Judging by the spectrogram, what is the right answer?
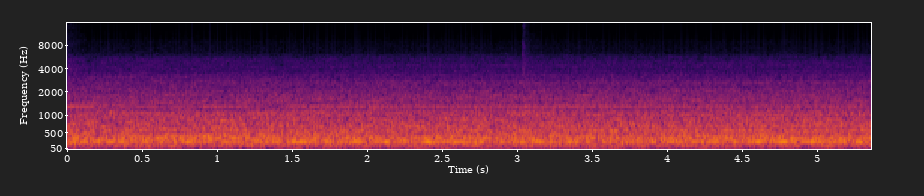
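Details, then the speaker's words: Garage heater with its front plate red hot, measured at about 70–73 dB: a smooth, constant low rumble with a faint hum and no pulsing, maybe louder than the previous heater but deeper-sounding; normal burner operation. "I think 70 73 I think it's a little bit louder than what that one was I don't remember that I don't remember what I just registered on that one but like I said the sound it might be a little bit louder but it's a much deeper sound so it's nowhere near as annoying"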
